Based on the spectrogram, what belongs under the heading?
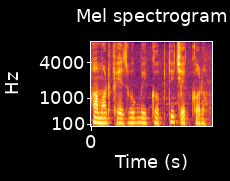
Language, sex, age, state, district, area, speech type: Bengali, male, 30-45, West Bengal, Hooghly, urban, read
